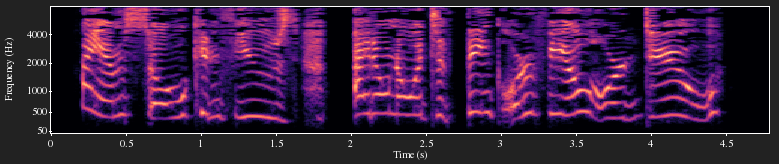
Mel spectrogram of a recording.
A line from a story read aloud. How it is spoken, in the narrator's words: wailed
